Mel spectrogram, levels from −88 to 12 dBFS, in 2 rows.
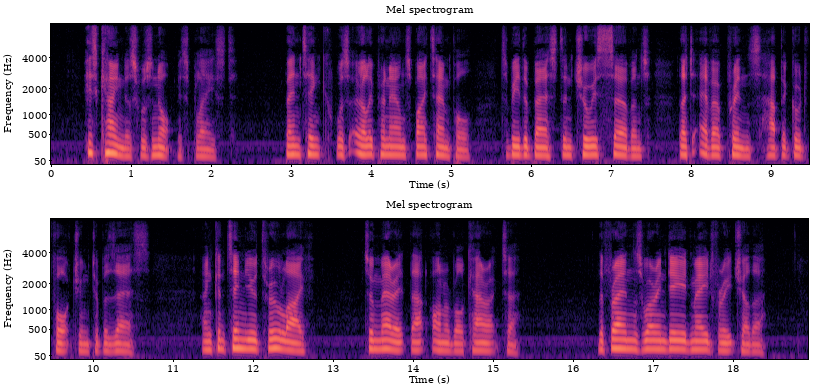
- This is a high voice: No, low, 130 Hz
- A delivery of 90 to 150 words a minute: Yes, average, 140 wpm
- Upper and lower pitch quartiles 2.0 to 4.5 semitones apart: Yes, average, 2.7 semitones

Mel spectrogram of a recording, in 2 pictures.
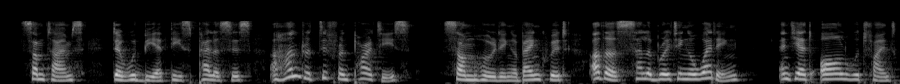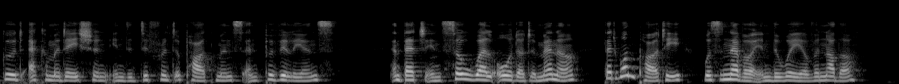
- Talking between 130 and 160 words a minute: No, average, 170 wpm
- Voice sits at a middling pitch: No, high, 205 Hz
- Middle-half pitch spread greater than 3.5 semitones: Yes, average, 4.1 semitones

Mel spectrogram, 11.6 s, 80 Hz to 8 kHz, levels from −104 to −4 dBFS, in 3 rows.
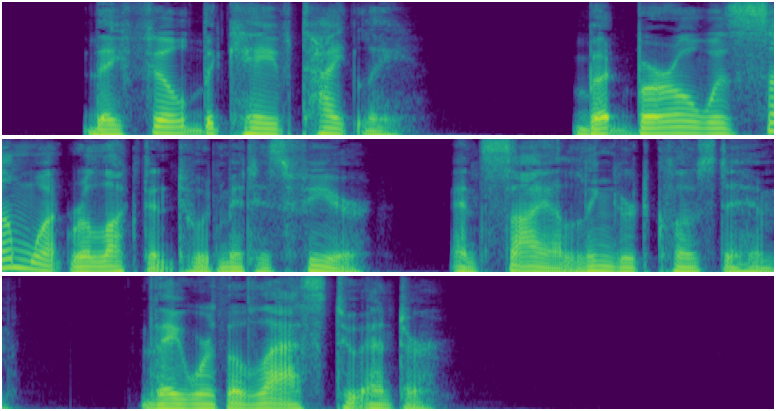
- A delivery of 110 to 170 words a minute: Yes, slow, 135 wpm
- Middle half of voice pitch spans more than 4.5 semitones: No, average, 3.0 semitones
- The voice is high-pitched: No, low, 105 Hz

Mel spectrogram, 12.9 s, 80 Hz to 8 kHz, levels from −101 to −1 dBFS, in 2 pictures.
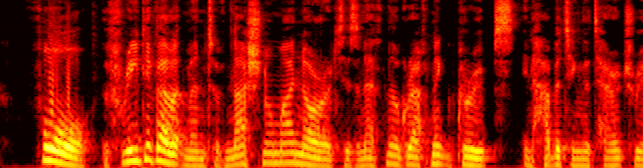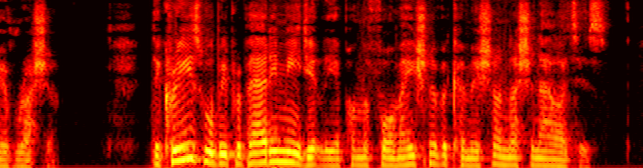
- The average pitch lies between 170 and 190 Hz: No, medium, 140 Hz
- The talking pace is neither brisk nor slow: No, slow, 130 wpm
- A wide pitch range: No, average, 4.2 semitones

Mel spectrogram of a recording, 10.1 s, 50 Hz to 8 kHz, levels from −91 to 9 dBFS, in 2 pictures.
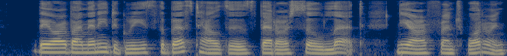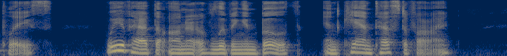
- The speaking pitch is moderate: Yes, medium, 160 Hz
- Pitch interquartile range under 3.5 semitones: Yes, average, 3.0 semitones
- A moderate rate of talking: Yes, average, 170 wpm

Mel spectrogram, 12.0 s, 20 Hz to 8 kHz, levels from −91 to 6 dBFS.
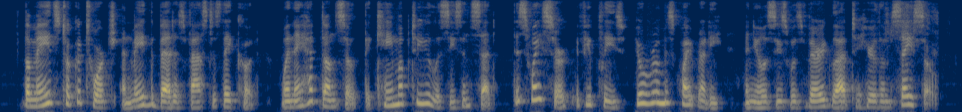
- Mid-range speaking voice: Yes, medium, 180 Hz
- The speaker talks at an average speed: No, fast, 235 wpm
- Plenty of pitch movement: Yes, wide, 8.0 semitones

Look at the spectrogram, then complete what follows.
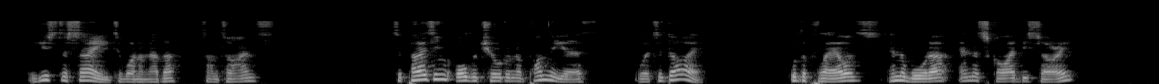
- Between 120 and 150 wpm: Yes, average, 145 wpm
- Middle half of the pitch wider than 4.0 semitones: Yes, average, 4.8 semitones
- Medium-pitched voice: Yes, medium, 155 Hz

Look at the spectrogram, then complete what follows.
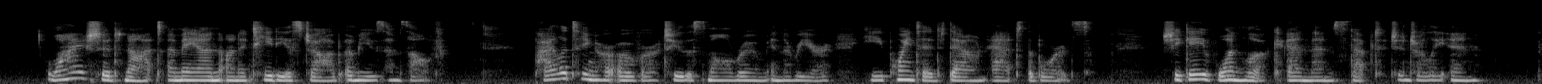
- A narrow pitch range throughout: Yes, narrow, 1.7 semitones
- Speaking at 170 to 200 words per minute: No, average, 140 wpm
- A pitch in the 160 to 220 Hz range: Yes, medium, 185 Hz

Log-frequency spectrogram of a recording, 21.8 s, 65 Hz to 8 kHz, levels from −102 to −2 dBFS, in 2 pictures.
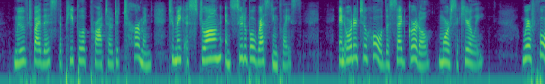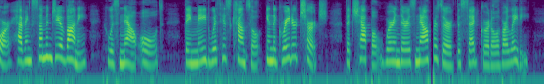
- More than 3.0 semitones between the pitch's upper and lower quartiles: Yes, average, 3.9 semitones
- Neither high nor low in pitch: No, high, 235 Hz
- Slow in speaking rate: No, average, 150 wpm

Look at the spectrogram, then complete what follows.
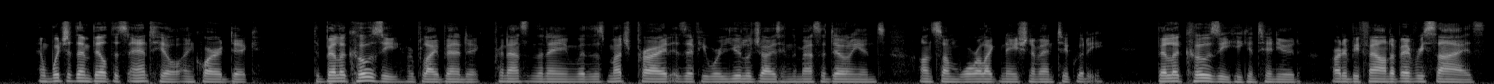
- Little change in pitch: Yes, narrow, 1.7 semitones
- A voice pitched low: Yes, low, 125 Hz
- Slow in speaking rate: No, average, 175 wpm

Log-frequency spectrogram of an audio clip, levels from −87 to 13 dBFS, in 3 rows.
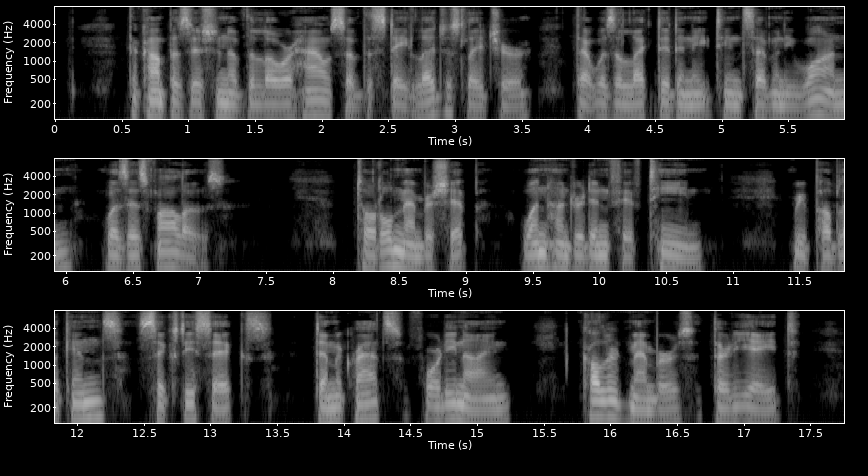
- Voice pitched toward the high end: No, low, 105 Hz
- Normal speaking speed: No, slow, 115 wpm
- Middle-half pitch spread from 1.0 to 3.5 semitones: Yes, narrow, 2.5 semitones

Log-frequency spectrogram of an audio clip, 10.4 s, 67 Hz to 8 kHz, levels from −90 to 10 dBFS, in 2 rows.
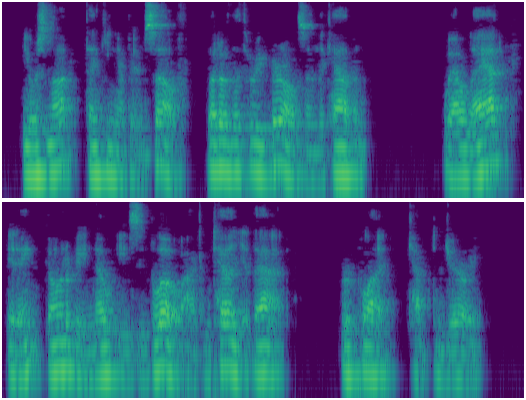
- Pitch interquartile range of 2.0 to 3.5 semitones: Yes, narrow, 2.5 semitones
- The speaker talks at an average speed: Yes, average, 185 wpm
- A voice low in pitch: Yes, low, 120 Hz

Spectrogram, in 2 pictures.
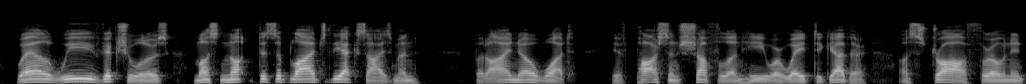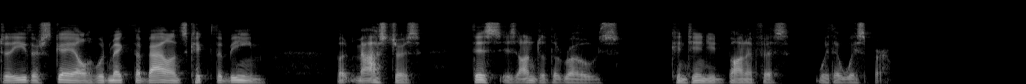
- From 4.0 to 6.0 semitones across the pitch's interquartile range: No, average, 3.6 semitones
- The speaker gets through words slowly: Yes, slow, 130 wpm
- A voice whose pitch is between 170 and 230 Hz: No, very low, 95 Hz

